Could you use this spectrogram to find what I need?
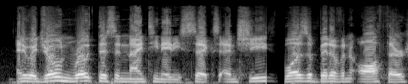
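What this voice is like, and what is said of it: New Jersey accent. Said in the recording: “this is probably going to be nails on a chalkboard for some people, because I have a Jersey accent”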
